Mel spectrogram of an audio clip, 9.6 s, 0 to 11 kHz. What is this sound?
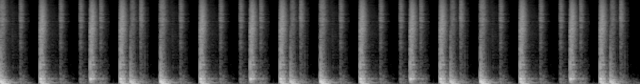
all purpose groove 100bpm
A four bar drum loop with a funky swing. Created in Reason 1 (!) using the abstract kit.
drums, funk, loop, natural, reverb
